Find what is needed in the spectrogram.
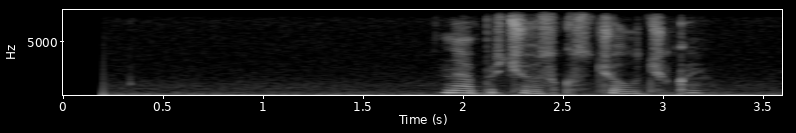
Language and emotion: Russian, neutral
